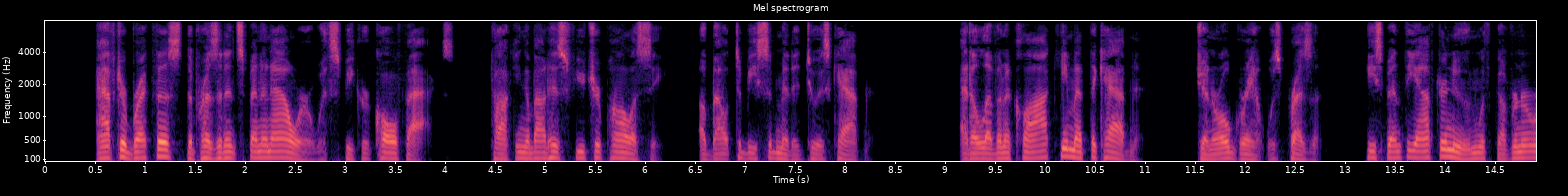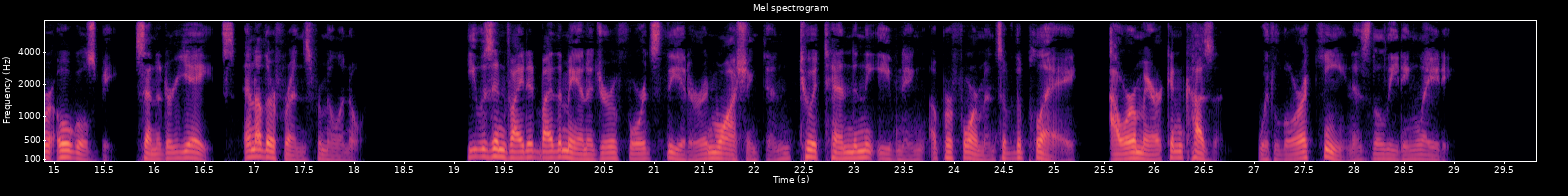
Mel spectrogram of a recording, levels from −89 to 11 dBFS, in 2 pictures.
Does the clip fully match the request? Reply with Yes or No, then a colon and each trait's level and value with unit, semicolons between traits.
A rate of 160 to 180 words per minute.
Yes: average, 165 wpm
